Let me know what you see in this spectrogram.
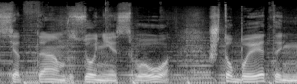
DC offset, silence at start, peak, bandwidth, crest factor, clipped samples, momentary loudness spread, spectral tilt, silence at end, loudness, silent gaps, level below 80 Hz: under 0.1%; 0 s; 0 dBFS; over 20 kHz; 12 dB; under 0.1%; 4 LU; -4.5 dB/octave; 0 s; -13 LUFS; none; -28 dBFS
